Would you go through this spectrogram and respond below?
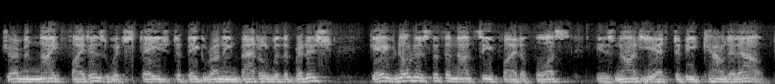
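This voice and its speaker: American guy doing sober 1940s war report on radio, formal, sharp voice, bit of old noise. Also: mid-range voice, moderate pace, low-quality recording. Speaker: military news commentator.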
